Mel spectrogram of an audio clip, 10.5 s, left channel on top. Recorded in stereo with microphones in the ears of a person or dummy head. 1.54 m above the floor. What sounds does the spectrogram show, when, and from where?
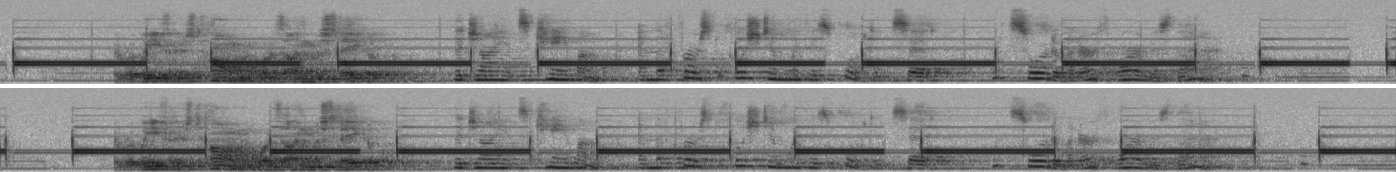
0.8 s a man speaking: 20° right (ahead or behind), 6.5 m; by 3.0 s 30° right (ahead or behind), 5.5 m
3.4 s a woman speaking: 5° left (ahead or behind), 3.5 m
